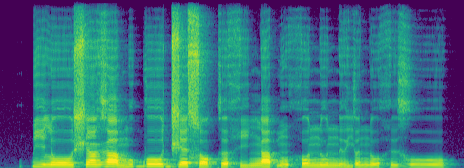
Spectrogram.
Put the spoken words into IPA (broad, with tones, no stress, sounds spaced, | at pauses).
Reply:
k͡p i˦ l oː˦ ʃ ã˦ ɣ a˦˨ m u˦ b oː˦ d͡ʒ ɛ˦ s ɔ˧ k ə˧ h i˧ ŋ a˦ ɓ ũ˨ h o˦ n u˦ n ɨ˨ j ə˨ n o˨ h ɨ˨ ɣ oː˨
